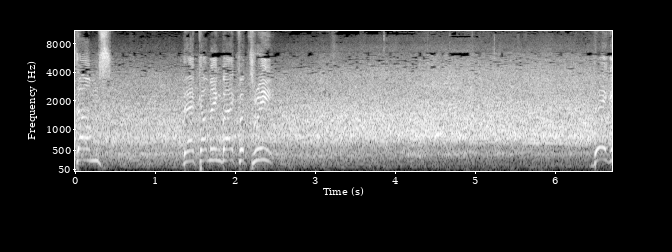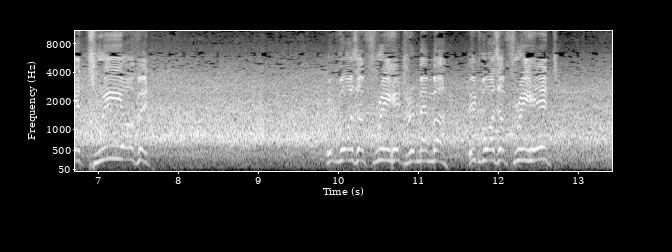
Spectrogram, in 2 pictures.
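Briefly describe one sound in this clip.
A large crowd cheers and roars in a stadium.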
